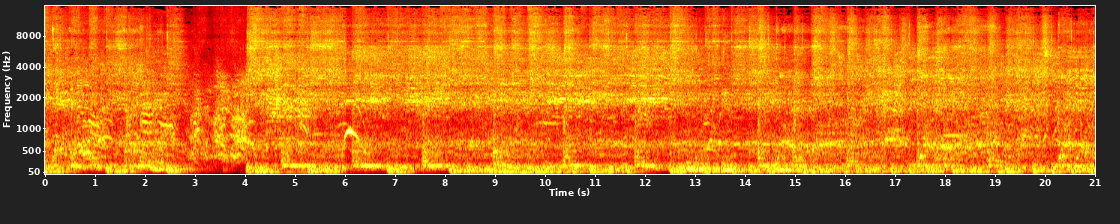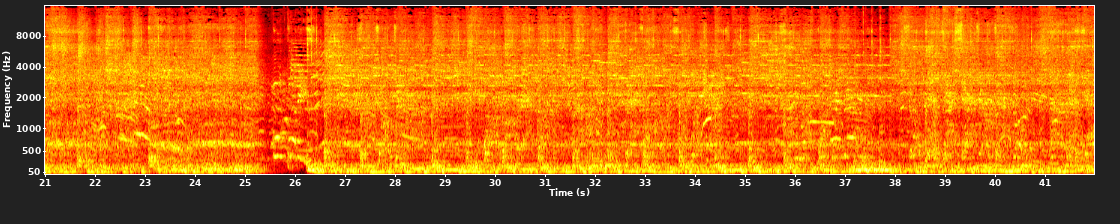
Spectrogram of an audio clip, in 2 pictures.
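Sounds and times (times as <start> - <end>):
distorted guitars: 0.0 - 3.1, 4.0 - 41.9
drums: 0.0 - 41.9
screamed vocals: 0.7 - 6.5.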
